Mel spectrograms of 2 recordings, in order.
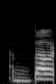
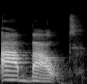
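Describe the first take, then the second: First: The first vowel is a weak, reduced schwa. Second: The first vowel is a full, clear vowel. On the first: The speaker calls it right. "O a é um Shuar" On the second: The speaker calls it wrong. "Eu não falo about"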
